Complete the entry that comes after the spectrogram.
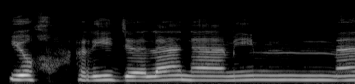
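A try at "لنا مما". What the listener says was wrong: Lana mim. Na panjang.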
